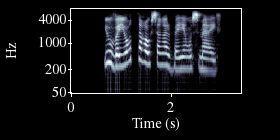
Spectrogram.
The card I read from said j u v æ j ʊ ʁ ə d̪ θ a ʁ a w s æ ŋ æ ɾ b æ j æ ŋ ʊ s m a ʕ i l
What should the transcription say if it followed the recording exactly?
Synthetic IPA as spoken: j u v æ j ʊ ʁ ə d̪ θ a ʁ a w s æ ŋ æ ɾ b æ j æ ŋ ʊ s m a ʕ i l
